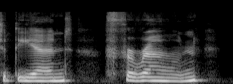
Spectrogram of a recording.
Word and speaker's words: Farone: Ferrron like far one.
